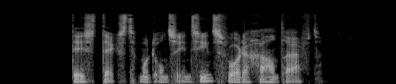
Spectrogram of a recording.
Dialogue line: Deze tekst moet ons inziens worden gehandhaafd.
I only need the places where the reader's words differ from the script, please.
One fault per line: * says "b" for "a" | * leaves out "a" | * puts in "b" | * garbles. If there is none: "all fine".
all fine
